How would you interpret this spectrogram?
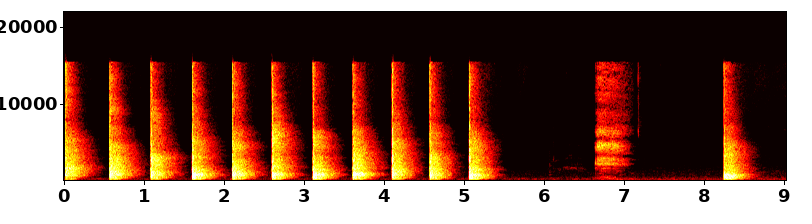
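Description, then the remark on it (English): A slow, deliberate sarcastic clap: about ten loud, evenly spaced hand claps, then a pause, a brief rustle, and one last single clap. No one speaks. “That's a sarcastic clap, by the way.”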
